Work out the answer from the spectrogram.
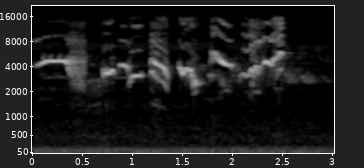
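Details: Male Oriental magpie-robin fighting song meant to fire up a male bird, a voice-training track: a long clear whistle opens, then a chain of bright warbled, twisting notes with short gaps.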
